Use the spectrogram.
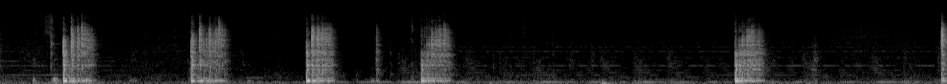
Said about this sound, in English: Yeah, how many dice are you rolling back there? Well, it's 4d6 and another 3d6.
